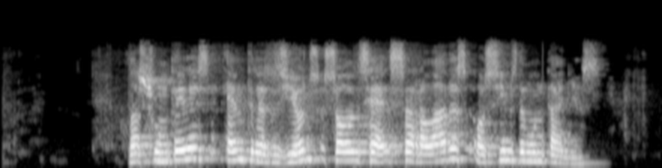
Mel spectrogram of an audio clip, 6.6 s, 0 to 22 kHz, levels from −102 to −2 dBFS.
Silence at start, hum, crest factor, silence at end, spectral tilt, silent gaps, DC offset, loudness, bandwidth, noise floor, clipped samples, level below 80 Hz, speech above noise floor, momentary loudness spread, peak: 1.3 s; none; 14 dB; 0.65 s; -5 dB/octave; none; under 0.1%; -14 LUFS; 7.8 kHz; -80 dBFS; under 0.1%; -60 dBFS; 67 dB; 7 LU; -2 dBFS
